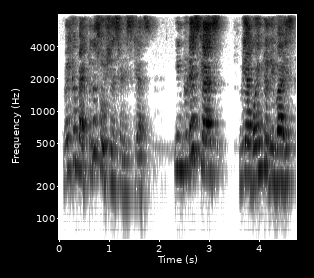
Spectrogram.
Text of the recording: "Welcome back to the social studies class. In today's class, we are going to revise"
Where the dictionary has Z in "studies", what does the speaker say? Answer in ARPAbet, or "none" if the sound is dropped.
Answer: S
